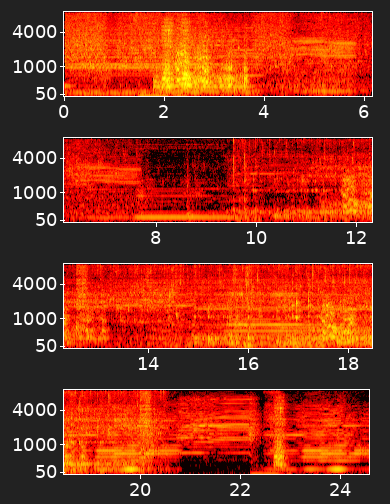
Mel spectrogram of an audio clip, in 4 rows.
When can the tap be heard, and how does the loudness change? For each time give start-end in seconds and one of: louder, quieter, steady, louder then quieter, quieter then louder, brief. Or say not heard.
0.0-20.8 quieter then louder.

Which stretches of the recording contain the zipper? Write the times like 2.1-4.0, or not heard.
1.8-3.7, 11.2-13.2, 17.0-18.9.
